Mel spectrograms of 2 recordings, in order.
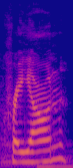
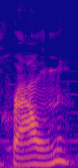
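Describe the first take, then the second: First: The word is said carefully with two syllables. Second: The word is squeezed into one syllable, like crown. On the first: This is the careful form used to be understood. "I have to emphasize when I say crayon" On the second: This is the natural home-accent form. "I say crown because that's how I always pronounced it growing up"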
